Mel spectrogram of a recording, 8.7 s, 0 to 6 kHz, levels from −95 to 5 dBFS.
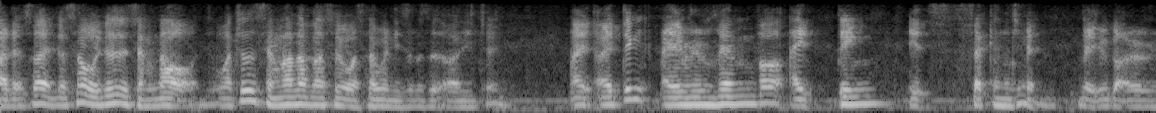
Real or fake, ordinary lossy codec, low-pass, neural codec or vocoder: fake; none; 5.4 kHz; codec, 16 kHz, 4 kbps, FreqCodec, smaller model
